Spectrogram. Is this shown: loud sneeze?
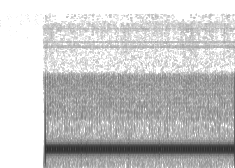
no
